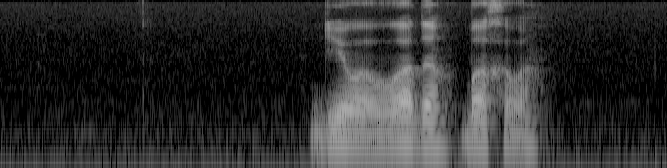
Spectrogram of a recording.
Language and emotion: Russian, sad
